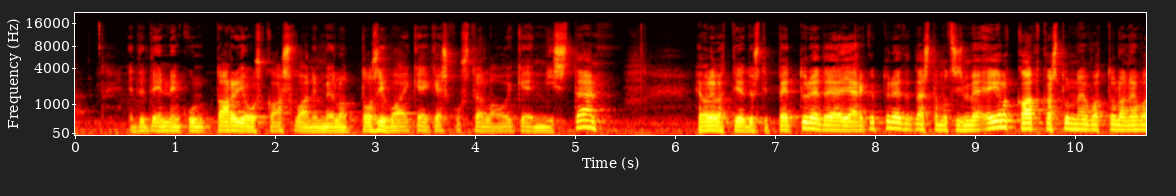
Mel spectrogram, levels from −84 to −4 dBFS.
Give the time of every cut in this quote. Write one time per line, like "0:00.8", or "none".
none

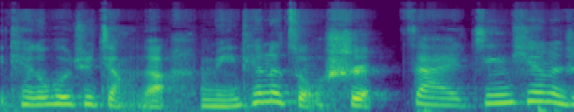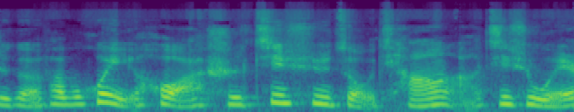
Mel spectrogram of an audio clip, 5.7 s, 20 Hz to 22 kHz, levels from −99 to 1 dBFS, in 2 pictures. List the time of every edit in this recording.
0:01.0

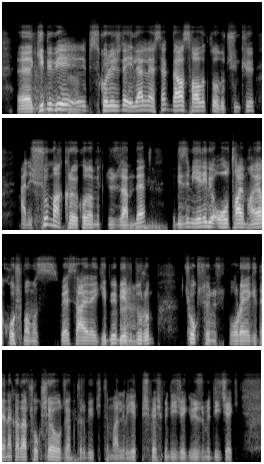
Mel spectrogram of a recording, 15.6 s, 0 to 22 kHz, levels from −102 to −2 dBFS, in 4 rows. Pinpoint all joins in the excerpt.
0:11.1
0:13.5

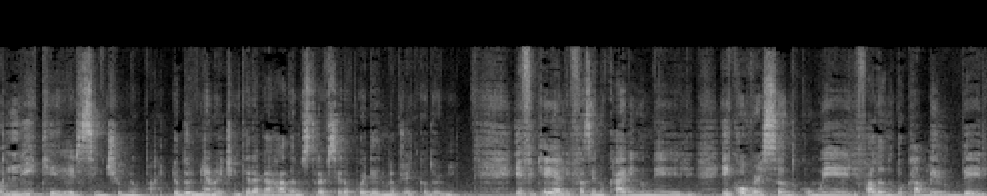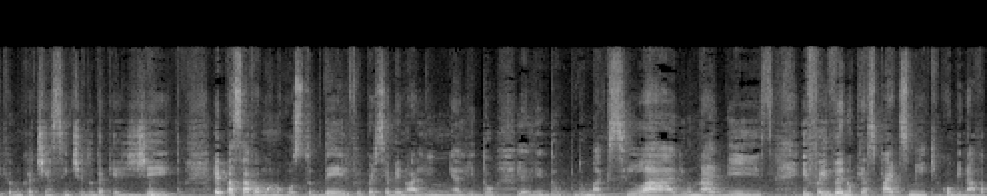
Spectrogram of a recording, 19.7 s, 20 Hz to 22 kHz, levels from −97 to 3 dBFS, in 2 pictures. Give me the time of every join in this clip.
0:15.0

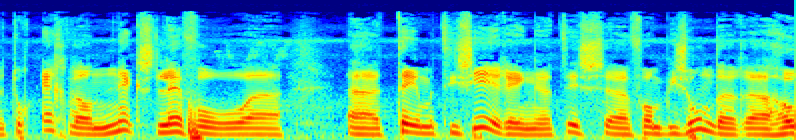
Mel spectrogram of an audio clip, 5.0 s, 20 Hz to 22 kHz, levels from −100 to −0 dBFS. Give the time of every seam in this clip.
none

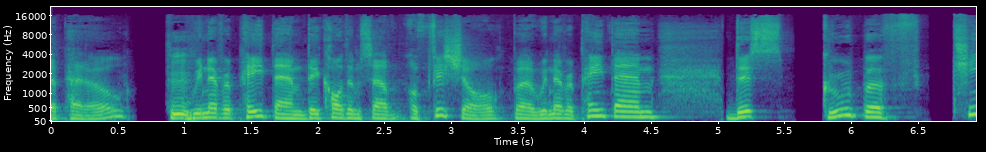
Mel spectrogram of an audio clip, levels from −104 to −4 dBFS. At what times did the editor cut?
0:05.0

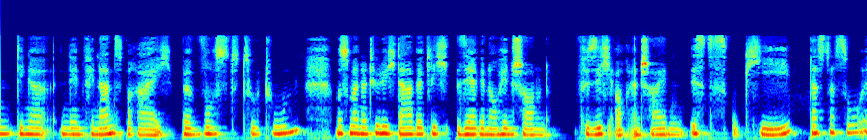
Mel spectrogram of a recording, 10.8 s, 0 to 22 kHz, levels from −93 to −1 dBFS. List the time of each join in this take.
none

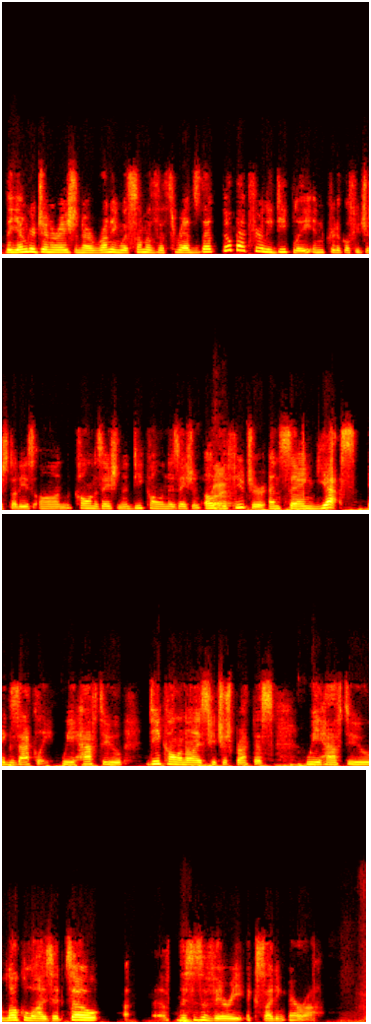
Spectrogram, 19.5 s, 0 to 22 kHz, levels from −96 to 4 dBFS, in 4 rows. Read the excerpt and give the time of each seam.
0:15.5
0:16.9

